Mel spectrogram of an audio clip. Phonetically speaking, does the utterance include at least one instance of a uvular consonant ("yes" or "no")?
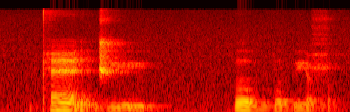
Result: no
